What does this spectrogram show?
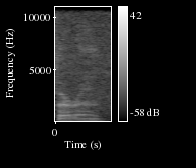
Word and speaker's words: Fearn: or verun it is spelled Fern but it's pronounced verun the meanings from the spirit of old booklet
